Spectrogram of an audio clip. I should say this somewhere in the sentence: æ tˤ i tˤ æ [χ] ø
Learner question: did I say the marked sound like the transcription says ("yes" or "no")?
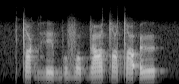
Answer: no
